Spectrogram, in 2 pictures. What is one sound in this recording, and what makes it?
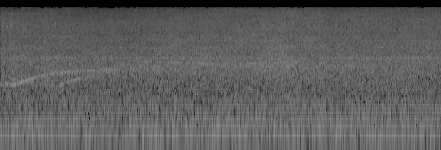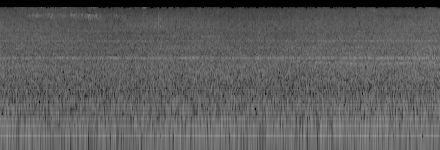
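A train approaches and hums steadily as it draws closer.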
